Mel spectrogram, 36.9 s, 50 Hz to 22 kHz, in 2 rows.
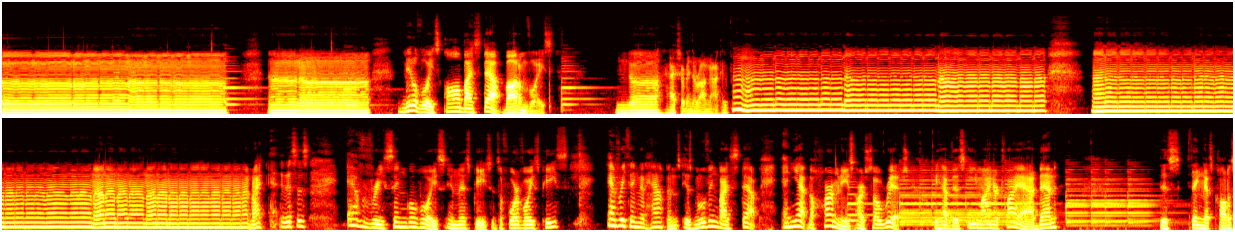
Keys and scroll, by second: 31.7 Right, 33.1 Right, 34.3 Right, 34.9 Right.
